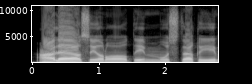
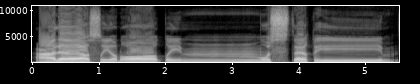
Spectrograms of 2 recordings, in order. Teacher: Nah, di sini kita dapati ada namanya kasrotain bertemu dengan huruf mim. Apabila ada kasrotain bertemu dengan mim, maka langkahnya adalah memasukkan tanwinnya. Awalnya ala siratin, ketemu mim, tinnya hilang, masuk ke mim sehingga ditahan. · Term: idgham bi gunnah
